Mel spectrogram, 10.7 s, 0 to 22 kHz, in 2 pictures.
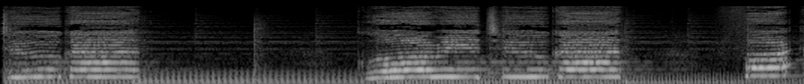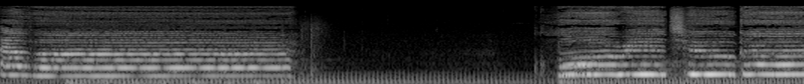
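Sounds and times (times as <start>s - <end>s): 
soprano singing: 0.0s - 1.0s, 2.4s - 4.3s, 4.9s - 7.4s, 9.0s - 10.7s.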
